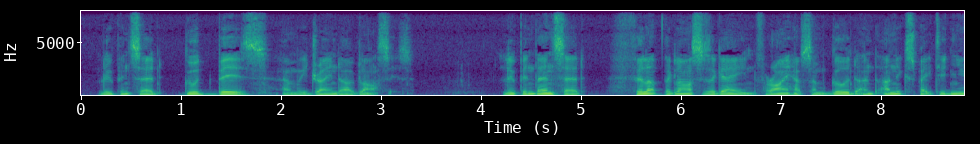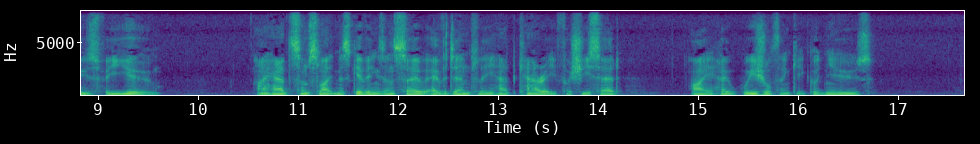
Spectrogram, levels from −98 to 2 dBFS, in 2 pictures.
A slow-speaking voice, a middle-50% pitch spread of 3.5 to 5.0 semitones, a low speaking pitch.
No: average, 165 wpm; average, 4.7 semitones; very low, 95 Hz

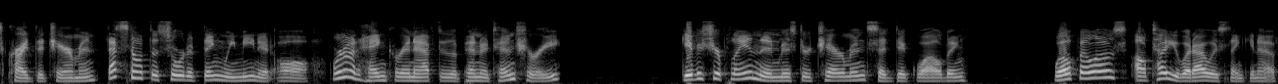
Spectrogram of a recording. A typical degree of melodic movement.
No: wide, 5.9 semitones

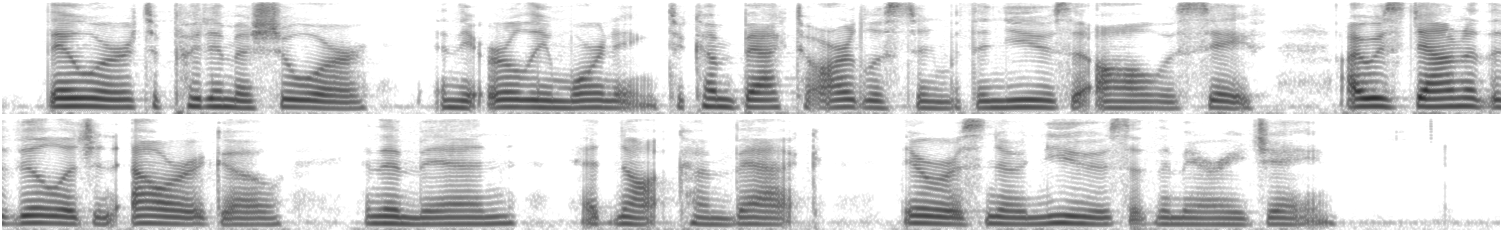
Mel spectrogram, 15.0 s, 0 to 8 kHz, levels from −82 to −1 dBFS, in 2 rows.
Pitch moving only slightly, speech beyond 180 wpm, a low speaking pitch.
No: narrow, 2.2 semitones; average, 190 wpm; medium, 185 Hz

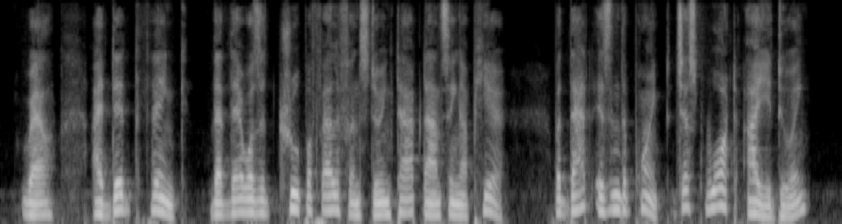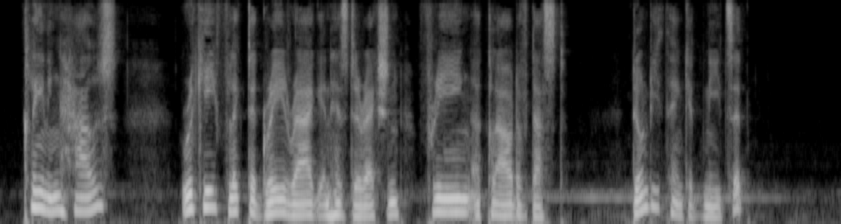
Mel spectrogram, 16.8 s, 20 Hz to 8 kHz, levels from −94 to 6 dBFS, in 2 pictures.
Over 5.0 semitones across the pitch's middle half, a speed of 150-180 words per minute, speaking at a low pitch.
Yes: wide, 5.6 semitones; average, 170 wpm; low, 120 Hz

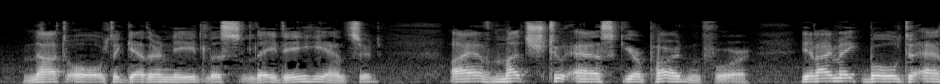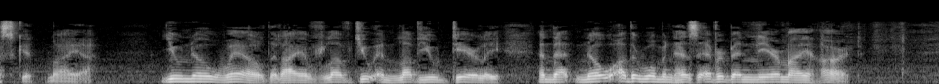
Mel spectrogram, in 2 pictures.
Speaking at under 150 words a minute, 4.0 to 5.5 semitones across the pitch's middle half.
No: average, 140 wpm; average, 3.2 semitones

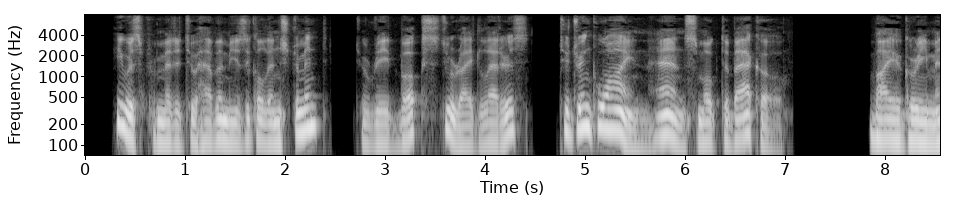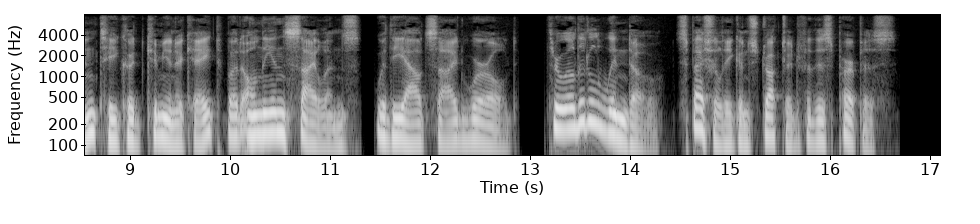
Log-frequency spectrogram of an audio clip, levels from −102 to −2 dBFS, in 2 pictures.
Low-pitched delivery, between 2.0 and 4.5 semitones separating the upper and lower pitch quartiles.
No: low, 110 Hz; wide, 5.4 semitones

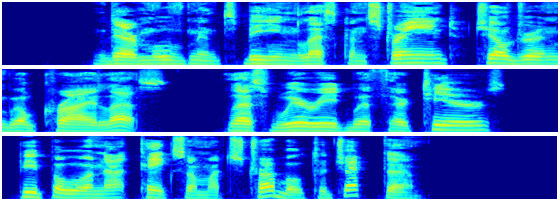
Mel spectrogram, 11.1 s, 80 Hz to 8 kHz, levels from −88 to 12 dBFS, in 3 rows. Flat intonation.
No: average, 3.0 semitones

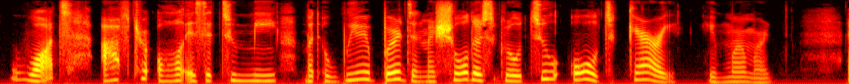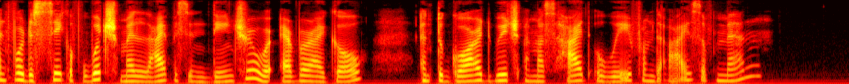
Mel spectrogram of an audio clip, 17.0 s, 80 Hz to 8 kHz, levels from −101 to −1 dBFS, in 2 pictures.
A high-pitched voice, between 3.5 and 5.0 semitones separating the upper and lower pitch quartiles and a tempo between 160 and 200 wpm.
Yes: high, 195 Hz; average, 3.9 semitones; average, 165 wpm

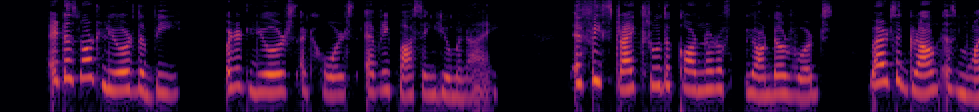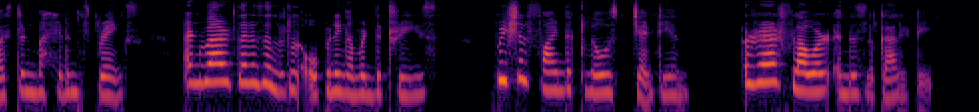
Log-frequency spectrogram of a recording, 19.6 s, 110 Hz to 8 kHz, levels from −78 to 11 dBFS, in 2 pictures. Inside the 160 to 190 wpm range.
Yes: average, 165 wpm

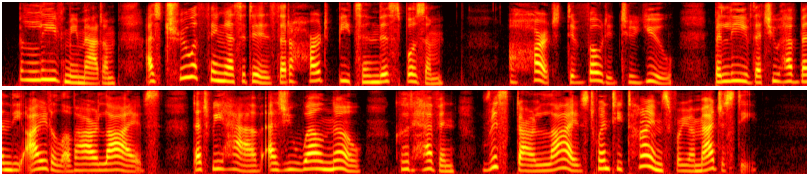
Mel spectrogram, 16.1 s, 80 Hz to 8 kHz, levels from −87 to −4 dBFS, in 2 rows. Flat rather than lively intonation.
No: average, 4.3 semitones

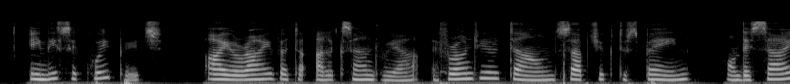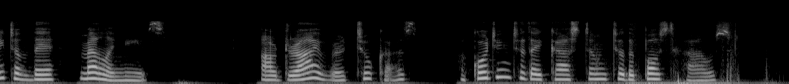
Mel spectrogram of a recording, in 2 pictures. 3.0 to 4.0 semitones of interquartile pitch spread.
Yes: average, 3.3 semitones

